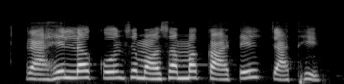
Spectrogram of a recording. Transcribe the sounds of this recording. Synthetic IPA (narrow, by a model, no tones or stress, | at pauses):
ɾaːɦɪlːəkoːnsemɔːsəmːɐ̃kaːʈed͡ʒaːt̪ʰeː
